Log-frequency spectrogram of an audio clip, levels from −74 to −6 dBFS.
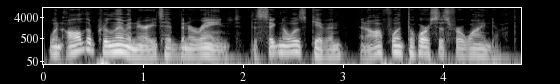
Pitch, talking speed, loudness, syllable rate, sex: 95 Hz, 225 wpm, -21 LUFS, 6.7 syllables/s, male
